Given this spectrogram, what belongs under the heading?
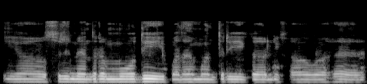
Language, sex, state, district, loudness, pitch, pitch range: Hindi, male, Jharkhand, Sahebganj, -16 LUFS, 120 Hz, 115-125 Hz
